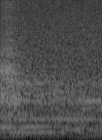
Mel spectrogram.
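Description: A faint, steady hum of several held tones over a light hiss, slowly fading.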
